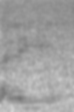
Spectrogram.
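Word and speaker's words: Medellín: By the way, how do you pronounce it? Medellin or Medellin? Both are fine. I think that there they've done kind of the accent and the double L. But Medellin is clearly fine.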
